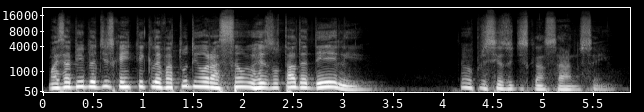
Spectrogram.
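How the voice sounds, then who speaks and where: A man's voice: sits high, fast talker, warm tone. A Brazilian man preaching as a pastor in a church, telling a story and acting out the dialogue. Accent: Brazilian Portuguese. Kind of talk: sermon with storytelling.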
